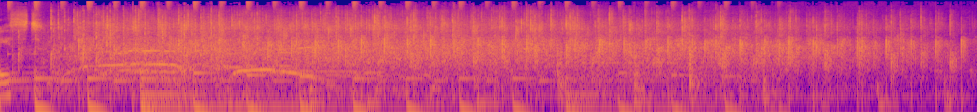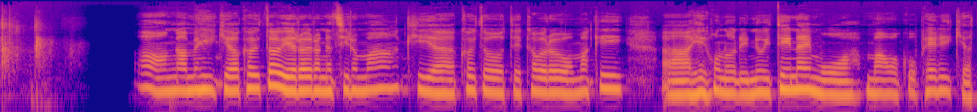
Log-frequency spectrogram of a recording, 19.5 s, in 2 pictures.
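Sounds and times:
speech: 0.0s - 1.5s, 11.6s - 19.5s
audience applause welcoming performers at the Going West event: 0.3s - 10.4s.

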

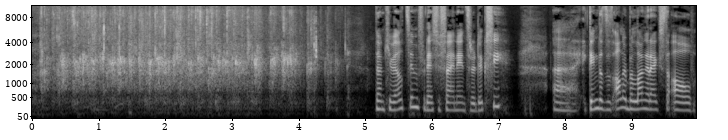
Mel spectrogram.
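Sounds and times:
audience applause: 0.0s - 4.7s
speech: 5.2s - 9.9s.

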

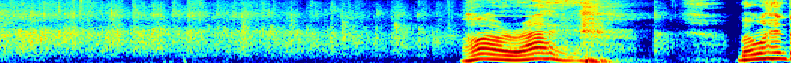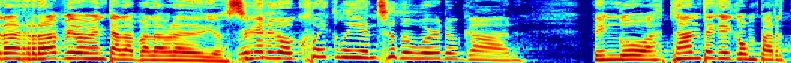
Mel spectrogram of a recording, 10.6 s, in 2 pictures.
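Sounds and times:
crowd applauding: 0.0s - 3.4s
speech: 3.1s - 4.2s, 4.9s - 10.5s.

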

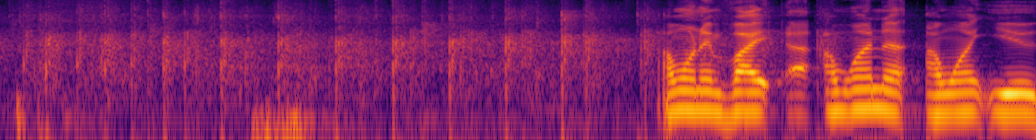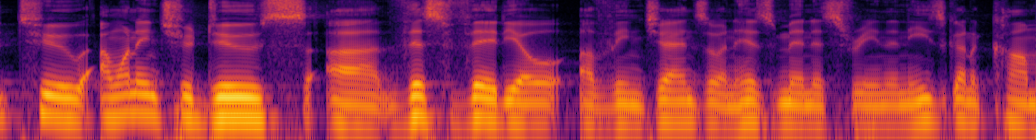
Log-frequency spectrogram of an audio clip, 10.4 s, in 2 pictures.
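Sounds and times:
audience clapping: 0.0s - 4.5s
speech: 3.3s - 10.3s.

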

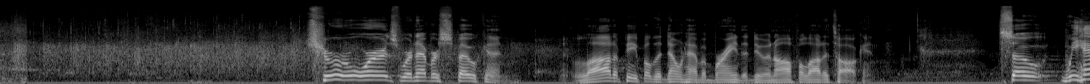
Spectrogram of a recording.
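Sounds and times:
audience applause: 0.0s - 5.6s
speech: 3.1s - 9.3s, 10.0s - 10.9s.

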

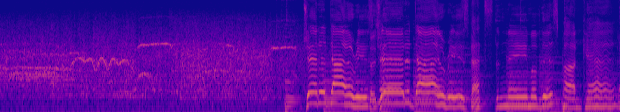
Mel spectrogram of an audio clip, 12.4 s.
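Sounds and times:
rousing applause: 0.0s - 6.1s
speech: 6.1s - 12.4s.

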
